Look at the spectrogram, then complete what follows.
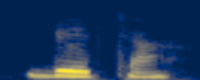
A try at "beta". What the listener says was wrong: Beta. So you're saying it as though it's an E. I want you to say it as though it's an A. Beta. You want to say the word as though it's spelled this way.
